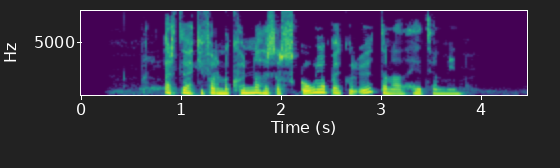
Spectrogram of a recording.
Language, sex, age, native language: Icelandic, female, 30-39, Icelandic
